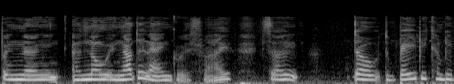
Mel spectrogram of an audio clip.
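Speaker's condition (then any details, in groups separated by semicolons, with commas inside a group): Profound deafness, congenital profound hearing loss; profound hearing loss from premature birth at eight months, not genetic, diagnosed near age one; hearing aids worn lifelong, hears about 60 percent, lip-reads, uses sign language; speech therapy from age one, weekly speech training, daily training by mother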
